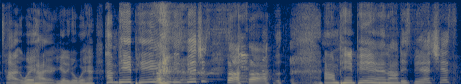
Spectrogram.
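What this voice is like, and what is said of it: Imitates another person's voice. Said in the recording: “You sound like a better R. Kelly than me.”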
